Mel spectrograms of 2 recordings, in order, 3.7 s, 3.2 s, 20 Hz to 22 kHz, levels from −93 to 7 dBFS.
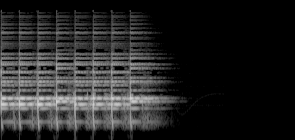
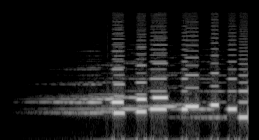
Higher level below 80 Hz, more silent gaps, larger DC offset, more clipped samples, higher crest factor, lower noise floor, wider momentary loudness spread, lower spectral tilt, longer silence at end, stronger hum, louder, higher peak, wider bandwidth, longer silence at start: second, -86 dBFS vs -62 dBFS; neither; neither; neither; first, 22 dB vs 14 dB; first, under -90 dBFS vs -59 dBFS; second, 9 LU vs 17 LU; about the same, 2 dB/octave vs 1 dB/octave; first, 1.7 s vs 0.15 s; neither; about the same, -18 LUFS vs -19 LUFS; first, 0 dBFS vs -8 dBFS; first, 17 kHz vs 13 kHz; second, 0 s vs 0.85 s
